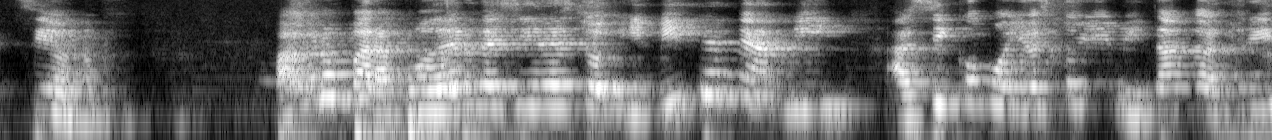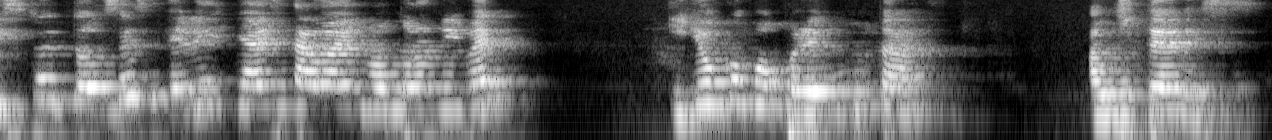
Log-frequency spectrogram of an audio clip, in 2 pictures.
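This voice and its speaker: Female preacher, high pitched, asks rhetorical questions, recorded from afar in a roomy hall. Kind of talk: sermon. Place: church hall. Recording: roomy hall, distant mic.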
